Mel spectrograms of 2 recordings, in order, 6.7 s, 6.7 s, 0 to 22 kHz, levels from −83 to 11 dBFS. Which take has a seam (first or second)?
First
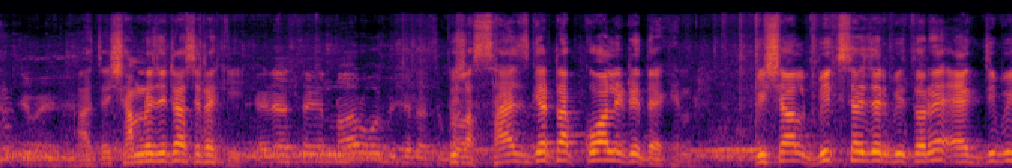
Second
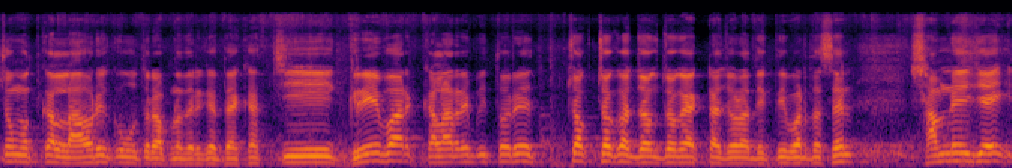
first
